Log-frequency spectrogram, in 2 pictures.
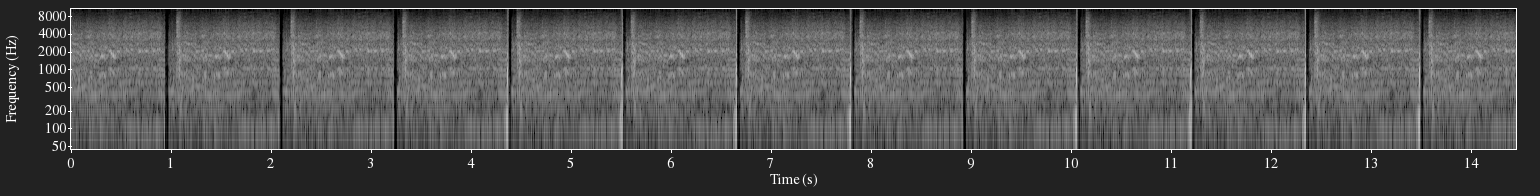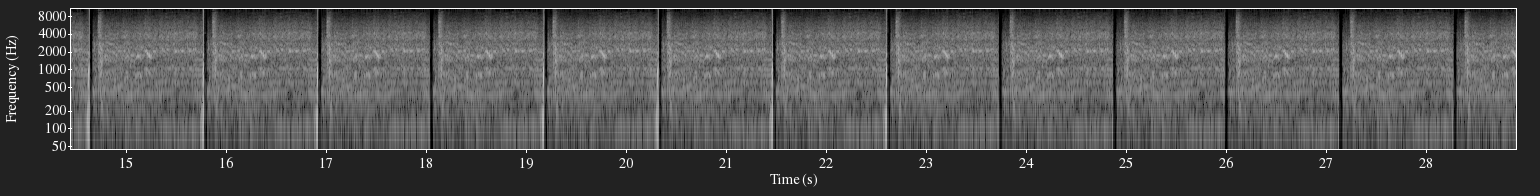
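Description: Ferrari Enzo's V12 engine sound: a snippet of about a second, looped over and over, with a sharp click at each join about once a second.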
